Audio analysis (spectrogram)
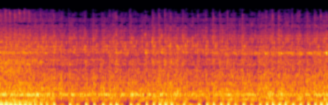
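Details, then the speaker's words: Yamaha Xeon carburetor scooter CVT before disassembly, idling: rapid metallic "jing-jing" jingling rattle over steady engine beat from the rear of the CVT; rear pulley bearing shifted in a worn seat. "berisik. Ya. Jadi ada suara "jing-jing-jing", seperti musik DJ, teman-teman."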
